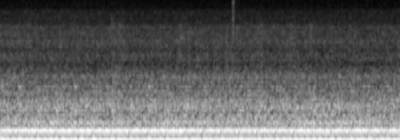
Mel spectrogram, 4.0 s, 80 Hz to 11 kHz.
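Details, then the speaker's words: 2025 Ram 1500 Rebel twin-turbo inline-6, 2,500 miles, listening at the exhaust after an earlier misfire: steady, even low idle with no stumbles or missing beats; not misfiring at this moment, to be monitored. "no it's not misfiring I'm just going to have to keep my eyes on this is what I'm going to have to do"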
